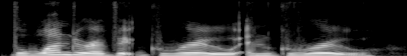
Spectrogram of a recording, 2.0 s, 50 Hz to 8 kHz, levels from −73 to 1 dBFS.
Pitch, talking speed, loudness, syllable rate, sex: 225 Hz, 175 wpm, -15 LUFS, 4.4 syllables/s, female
